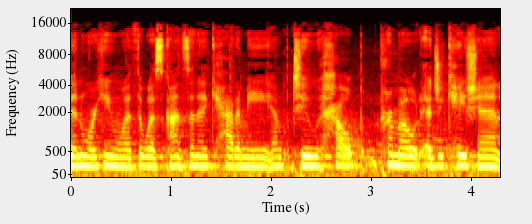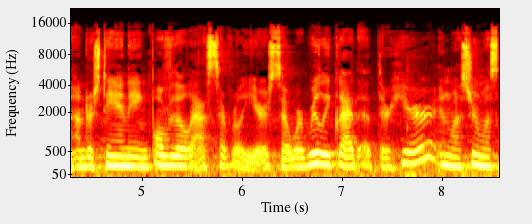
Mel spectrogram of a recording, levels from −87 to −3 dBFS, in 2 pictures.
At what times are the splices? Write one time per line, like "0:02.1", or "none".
0:02.1
0:05.1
